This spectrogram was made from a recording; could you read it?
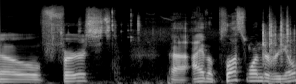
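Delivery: plain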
